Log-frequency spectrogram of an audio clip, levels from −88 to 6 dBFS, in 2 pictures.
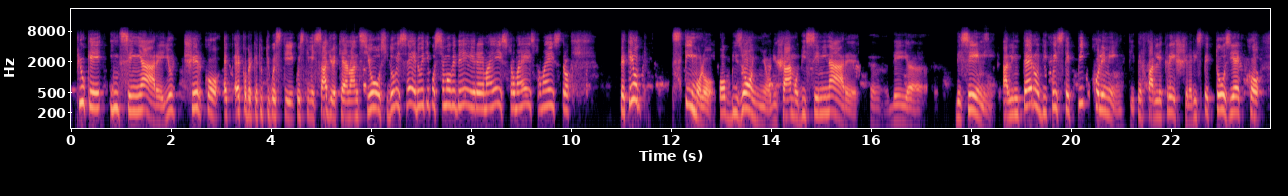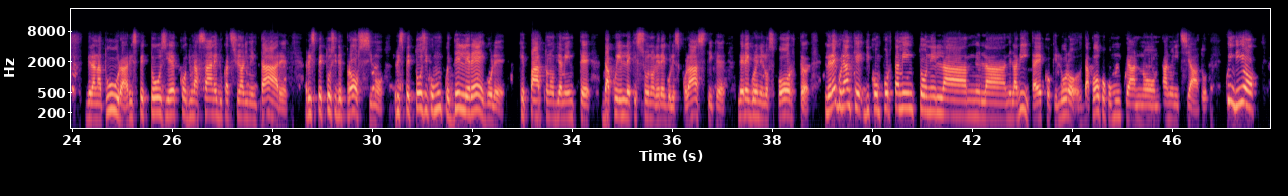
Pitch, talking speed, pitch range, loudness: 220 Hz, 120 wpm, 175-280 Hz, -15 LUFS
